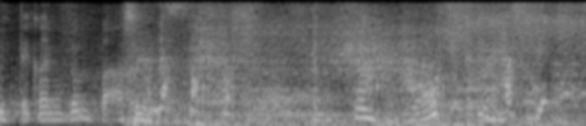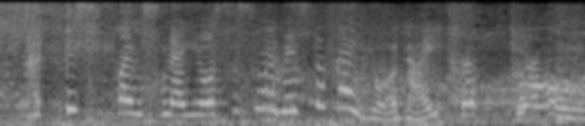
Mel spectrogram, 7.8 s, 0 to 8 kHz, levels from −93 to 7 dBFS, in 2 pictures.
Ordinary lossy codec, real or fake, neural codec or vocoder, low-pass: none; fake; codec, 16 kHz, 1.1 kbps, Voila-Tokenizer; 7.2 kHz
